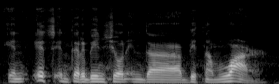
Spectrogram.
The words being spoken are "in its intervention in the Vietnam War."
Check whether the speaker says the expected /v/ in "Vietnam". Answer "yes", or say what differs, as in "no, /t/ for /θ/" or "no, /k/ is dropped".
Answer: no, /b/ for /v/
